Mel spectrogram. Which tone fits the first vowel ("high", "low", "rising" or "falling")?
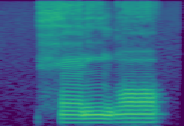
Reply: low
